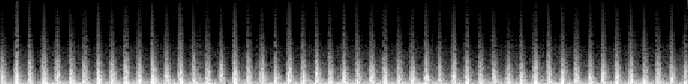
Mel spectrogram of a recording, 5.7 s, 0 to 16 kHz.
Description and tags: Helicopter Beat
This was originally a recording of a simple home clock, sped up, slowed down, edited and torn down, then exported as you hear it now.
Recorded on a Zoom H2.
beat, blades, chopper, clock, copter, engine, fast, field-recording, flight, flying, heli, rapid, rotor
